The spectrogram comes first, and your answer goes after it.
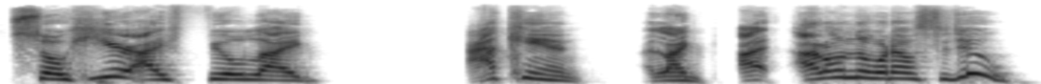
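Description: A woman's voice: a little high, lively intonation, normal speed, bright, forceful tone, no room sound, clean studio sound. Blunt, profane woman in her thirties. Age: 30s. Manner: blunt, profane and emotional, acts out quotes. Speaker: podcast host and personal trainer. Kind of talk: candid personal storytelling podcast.

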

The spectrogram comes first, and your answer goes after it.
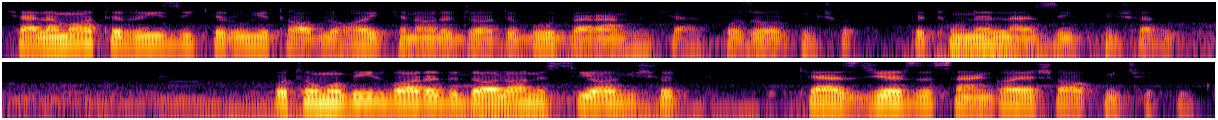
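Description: Mellow-voiced man reading a literary story. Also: medium pitch. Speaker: story reader. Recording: faint music bed under voice.

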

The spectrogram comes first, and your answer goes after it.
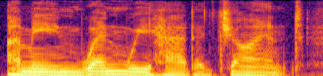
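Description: An older man telling lively stories from his youth in a casual conversation, stammering and restarting as he acts out the voices of people he met. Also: on the low side, a little slow, dry recording. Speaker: guest recalling youth in the counterculture.

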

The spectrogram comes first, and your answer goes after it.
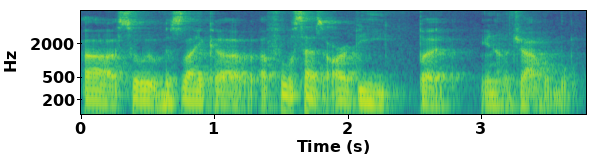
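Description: A man's voice: low voice, fairly even intonation, moderate pace, vocal fry, fairly bright tone, echoey room. A man from Alabama with a Southern accent, rambling through a casual story with frequent laughs and repeated words.

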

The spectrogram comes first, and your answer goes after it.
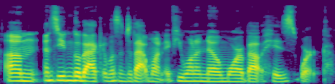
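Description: A woman's voice: low-pitched, fairly even intonation, very fast. A woman hosting a podcast in an informal, conversational way, talking straight to listeners from under a blanket fort in a closet. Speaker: podcast host. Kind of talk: casual solo podcast narration to listeners.

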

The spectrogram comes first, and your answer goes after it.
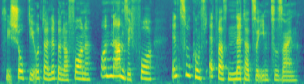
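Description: A woman telling a children's story in a gentle, expressive way. Her voice sits in a mid range and her delivery is steady and clear. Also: medium pitch, a little slow. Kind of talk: children's story read aloud.

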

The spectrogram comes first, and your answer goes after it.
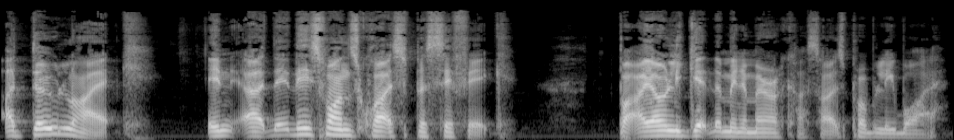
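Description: Young man, English accent, podcast co-host, casual jokey chat, middle pitch, dry close sound. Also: animated, moderate pace, no echo. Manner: jokey, rambling food talk with laughs.

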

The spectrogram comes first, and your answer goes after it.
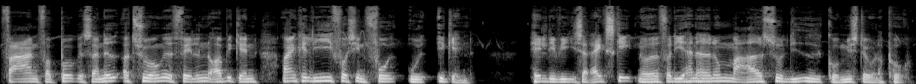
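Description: A man narrating a children's story in a lively, expressive way. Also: mid-range voice.

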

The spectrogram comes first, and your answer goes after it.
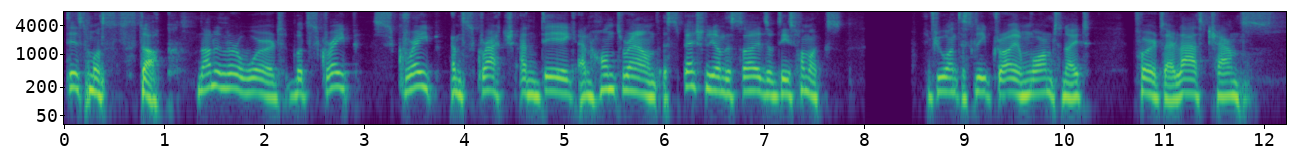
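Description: A man doing an impatient, excitable male rat. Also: a little high, normal speed, few pauses, no echo, natural voice. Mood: angry. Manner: urgent, scolding. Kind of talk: audiobook reading.

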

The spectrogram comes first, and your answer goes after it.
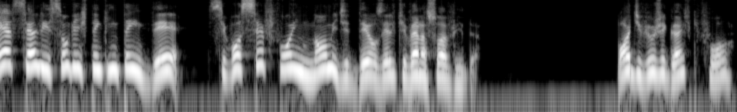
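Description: A male pastor preaching a sermon, telling the story in a lively way, acting out the characters and asking the audience questions. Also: very high-pitched, dry recording, studio quality.

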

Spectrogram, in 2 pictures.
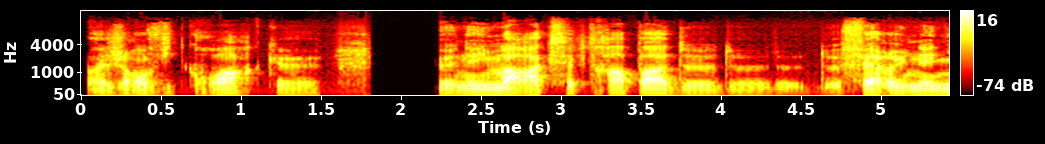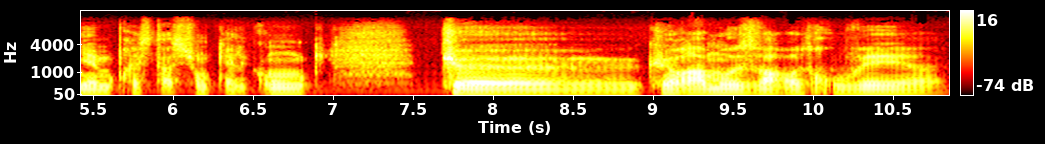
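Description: Male co-host, low and monotone, analytical fan talk. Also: no room sound. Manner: measured, analytical, hesitant with fillers. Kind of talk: casual chat.

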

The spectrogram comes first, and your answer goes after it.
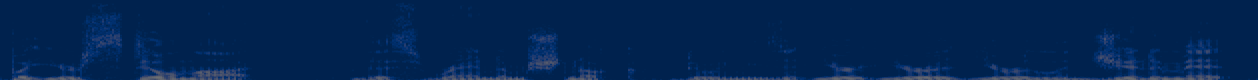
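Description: A man in casual conversation, giving feedback as a guest in a halting, insistent way with many restarts. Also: fairly low pitch, steady tone, no room sound, studio quality.

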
